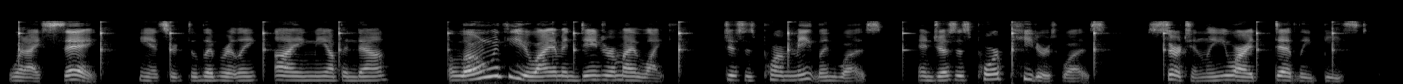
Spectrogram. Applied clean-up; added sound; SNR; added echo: neural mask model RNNoise.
